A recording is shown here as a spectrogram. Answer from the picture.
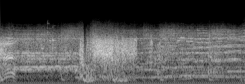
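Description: Dubbed film fight sound effects: a loud whack about a second in, with the tail of another hit at the start, over film music.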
